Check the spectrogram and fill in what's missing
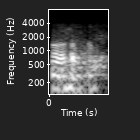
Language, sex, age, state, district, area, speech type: Marathi, male, 18-30, Maharashtra, Kolhapur, urban, conversation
